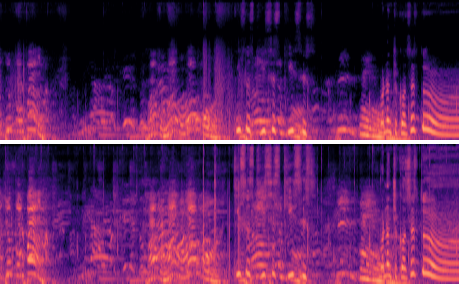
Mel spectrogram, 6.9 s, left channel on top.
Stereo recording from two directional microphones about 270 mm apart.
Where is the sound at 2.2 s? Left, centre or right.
Right.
